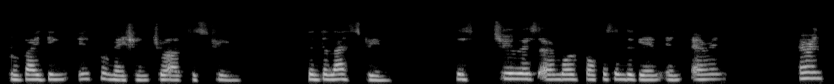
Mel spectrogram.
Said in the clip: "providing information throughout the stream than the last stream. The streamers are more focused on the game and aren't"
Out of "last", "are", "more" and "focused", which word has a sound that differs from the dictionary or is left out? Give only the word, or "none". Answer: focused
